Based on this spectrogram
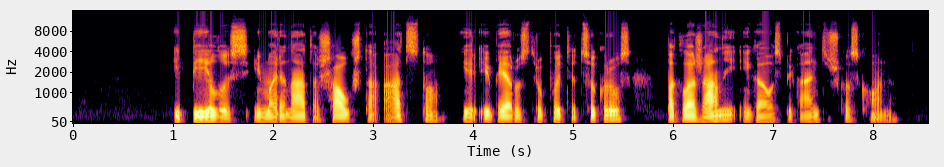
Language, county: Lithuanian, Kaunas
